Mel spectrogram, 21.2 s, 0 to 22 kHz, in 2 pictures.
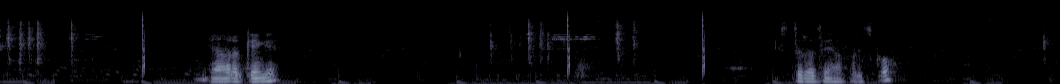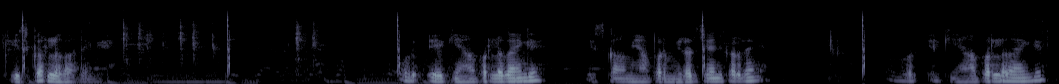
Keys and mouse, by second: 0.1 ctrl+space, 1.4-4.8 drag, 4.8 z, 5.0 right click, 5.3 space, 5.5 z, 5.7 click, 6.1 ctrl+space, 7.0-10.4 drag, 10.4 z, 10.8 click, 11.3 right click, 11.8 ctrl+space, 12.0 z, 12.3 ctrl+space, 12.6 z, 12.8 click, 13.5 ctrl+space, 14.6 click, 15.7 ctrl+right click, 17.6-20.8 drag, 20.8 ctrl+right click.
